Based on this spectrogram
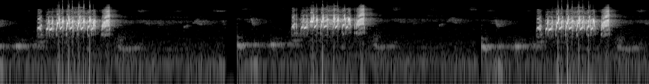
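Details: Flamboyan songbird singing in a lively style, with mixed song content and flute-like and rattling song styles. Dense, buzzy bursts of rapid notes about one second long, repeated roughly every three seconds, with quiet soft notes between bursts.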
